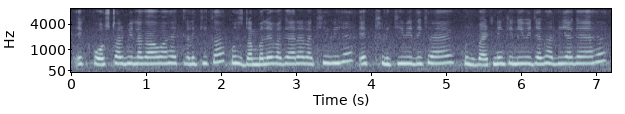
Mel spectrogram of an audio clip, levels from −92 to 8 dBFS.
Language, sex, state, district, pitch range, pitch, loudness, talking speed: Hindi, female, Jharkhand, Sahebganj, 280-300 Hz, 290 Hz, -14 LUFS, 260 wpm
